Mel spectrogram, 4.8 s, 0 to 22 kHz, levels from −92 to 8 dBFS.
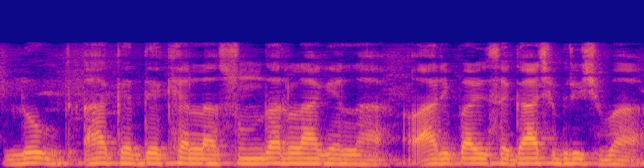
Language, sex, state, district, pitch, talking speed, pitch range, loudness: Bhojpuri, male, Bihar, Muzaffarpur, 115 Hz, 125 wpm, 110-120 Hz, -17 LUFS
